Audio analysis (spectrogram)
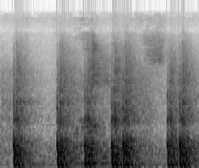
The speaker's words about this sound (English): Fireworks. Yeah.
